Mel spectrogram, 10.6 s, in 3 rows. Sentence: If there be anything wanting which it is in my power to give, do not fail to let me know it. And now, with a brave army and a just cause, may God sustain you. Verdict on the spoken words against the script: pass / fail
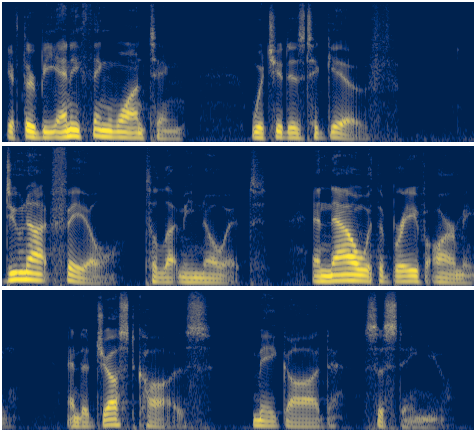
fail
